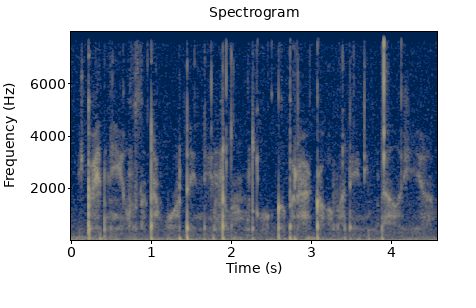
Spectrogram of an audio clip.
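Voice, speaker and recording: A soft-spoken woman whispering at a moderate pace. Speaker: ASMR-style video creator. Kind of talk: soft casual chat to viewers. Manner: soft conversational whisper. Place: home room. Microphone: studio mic.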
